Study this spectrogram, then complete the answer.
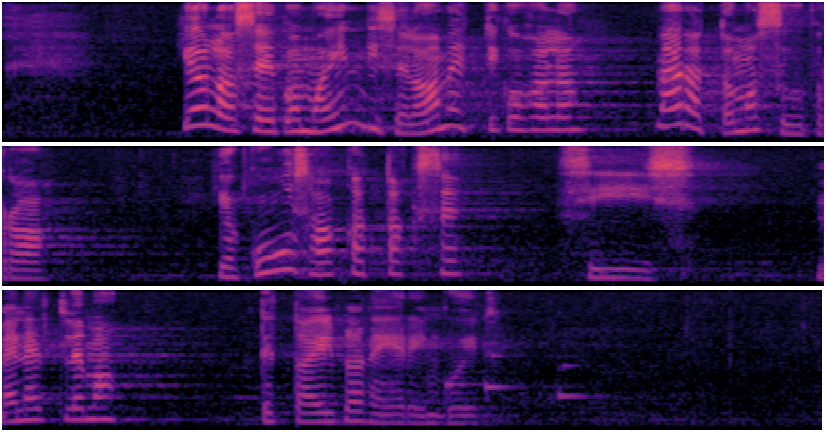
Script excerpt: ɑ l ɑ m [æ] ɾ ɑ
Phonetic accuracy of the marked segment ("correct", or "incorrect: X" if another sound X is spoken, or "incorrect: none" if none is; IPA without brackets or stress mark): incorrect: æː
